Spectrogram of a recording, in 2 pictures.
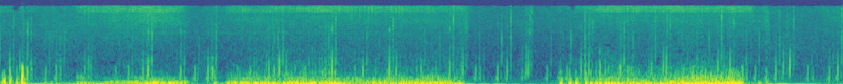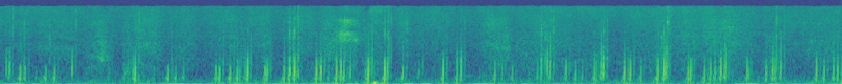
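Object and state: Faux fur earmuffs being rubbed.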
